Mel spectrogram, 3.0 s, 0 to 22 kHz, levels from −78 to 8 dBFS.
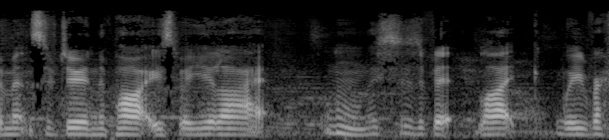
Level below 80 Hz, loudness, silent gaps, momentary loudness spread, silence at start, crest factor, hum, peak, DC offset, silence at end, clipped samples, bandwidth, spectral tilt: -58 dBFS; -23 LUFS; none; 10 LU; 0 s; 20 dB; none; -4 dBFS; under 0.1%; 0 s; under 0.1%; 16 kHz; -3.5 dB/octave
